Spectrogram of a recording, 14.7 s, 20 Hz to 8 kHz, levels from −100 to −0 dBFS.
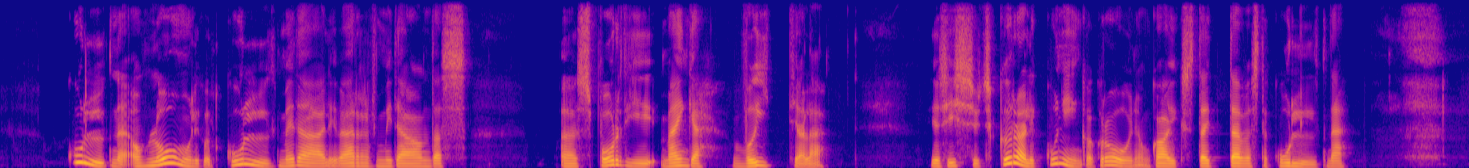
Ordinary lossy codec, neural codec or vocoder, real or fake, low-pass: none; none; real; none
